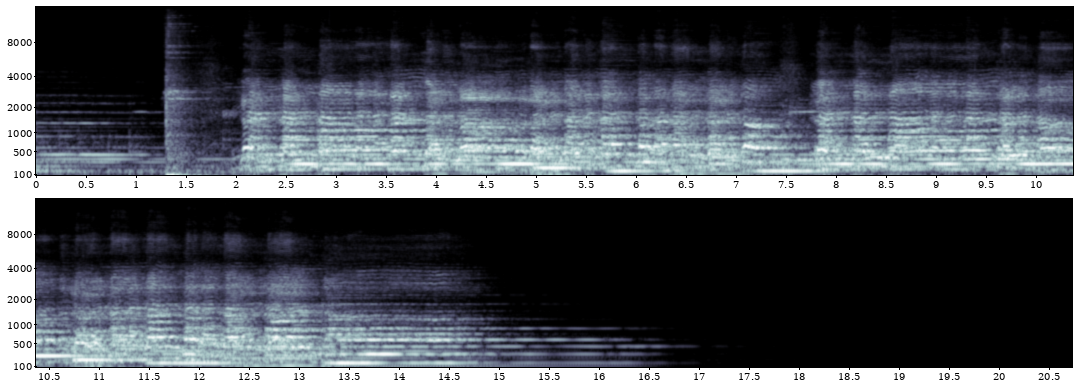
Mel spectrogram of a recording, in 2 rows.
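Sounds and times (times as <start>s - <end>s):
small choir singing a folk song in Upper Saxon dialect: 1.3s - 16.1s.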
